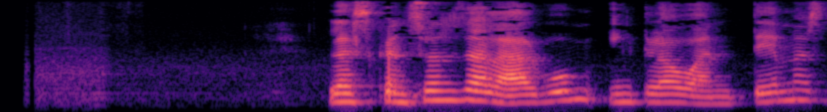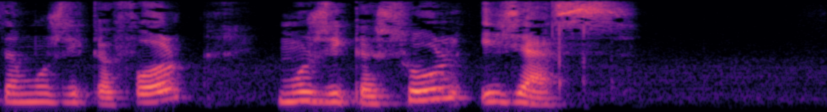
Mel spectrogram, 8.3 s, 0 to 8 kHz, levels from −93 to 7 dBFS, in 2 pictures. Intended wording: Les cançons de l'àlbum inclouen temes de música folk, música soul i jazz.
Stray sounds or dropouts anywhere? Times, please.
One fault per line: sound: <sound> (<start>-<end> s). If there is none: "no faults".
no faults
